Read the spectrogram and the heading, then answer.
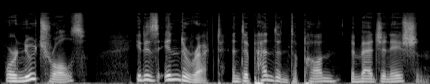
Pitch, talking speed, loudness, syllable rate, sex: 150 Hz, 125 wpm, -19 LUFS, 5.2 syllables/s, male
